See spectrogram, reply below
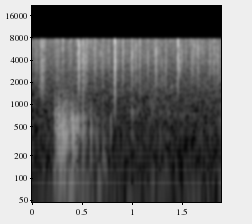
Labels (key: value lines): label: biophony, low growl
recorder: SoundTrap 300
